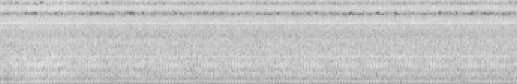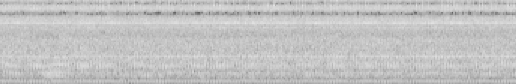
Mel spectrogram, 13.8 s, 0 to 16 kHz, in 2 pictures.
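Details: Toro Z Master 149 small twin engine holds a steady, even idle after installing a new ignition coil, kept at low throttle for the test run; no misfire or stumbling, both cylinders firing, running normally.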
